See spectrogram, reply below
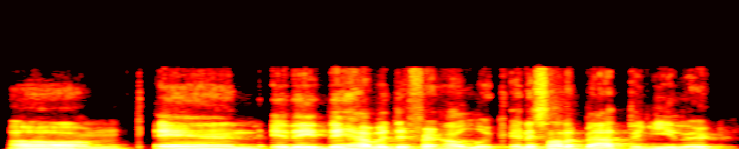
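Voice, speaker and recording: Speaking a little fast in a fairly low, expressive voice, this young Venezuelan man is a podcast guest in a casual interview chat. He tends to ramble, laughing often and using many fillers.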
